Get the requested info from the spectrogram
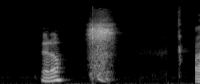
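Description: A man's voice saying "you know?", then a brief sharp hiss-like burst of noise about a second in, and a small click near the end.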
